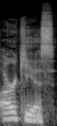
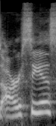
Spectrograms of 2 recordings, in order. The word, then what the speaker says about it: Arceus: it's pronounced oh yeah i always thought it was going with the hard c yeah i like it is arceus like i think it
